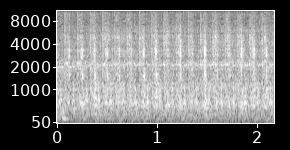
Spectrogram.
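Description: Home sewing machine stitching at a steady speed, a quick even rhythm of needle strokes as binding is sewn down onto minky plush fabric.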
